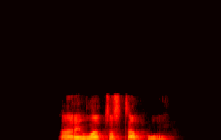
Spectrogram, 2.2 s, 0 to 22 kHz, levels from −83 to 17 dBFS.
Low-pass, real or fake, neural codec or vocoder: 7.2 kHz; fake; codec, 24 kHz, 1.5 kbps, HILCodec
